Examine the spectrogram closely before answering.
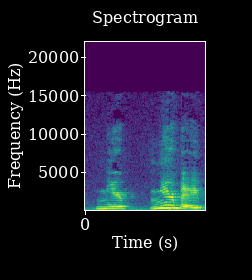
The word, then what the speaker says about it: Merbabe: I was like, how do you pronounce that? But okay, Merbabe. Merbabe. Okay, like, come here, babe.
